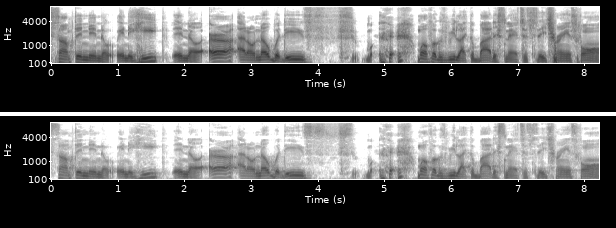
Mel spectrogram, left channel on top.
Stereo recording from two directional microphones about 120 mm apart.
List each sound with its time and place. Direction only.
0.1 s speech: 40° left (ahead or behind)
